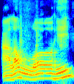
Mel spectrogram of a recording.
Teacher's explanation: Attaquuna qof dzumah wawu sukun lamah wawu sukun ini dua-duanya mad thobi'i dibaca panjang dua harakat. Alallahi Allahnya dibaca tebal karena harakat di depannya fathah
